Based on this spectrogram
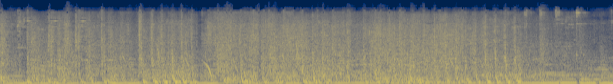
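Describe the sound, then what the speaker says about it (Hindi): Dense, sustained automatic gunfire rattles continuously with loud overlapping bursts, close and unbroken from start to finish. "जैसे ही बाहर की गोलियों की आवाज अचानक रुक गई,"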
